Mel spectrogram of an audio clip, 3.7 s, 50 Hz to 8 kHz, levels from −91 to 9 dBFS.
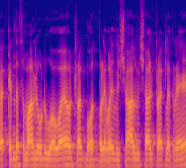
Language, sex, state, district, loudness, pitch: Hindi, male, Punjab, Fazilka, -18 LUFS, 105 Hz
